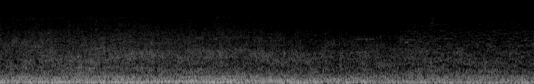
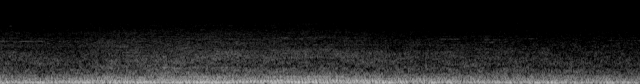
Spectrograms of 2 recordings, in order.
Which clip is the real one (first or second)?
second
